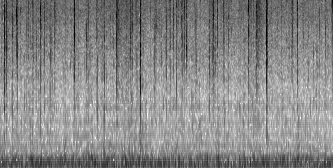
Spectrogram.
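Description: Burning logs crackle and pop.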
